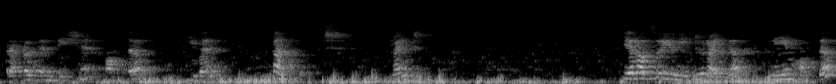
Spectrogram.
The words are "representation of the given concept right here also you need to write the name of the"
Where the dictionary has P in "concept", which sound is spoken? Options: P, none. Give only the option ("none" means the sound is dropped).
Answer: none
